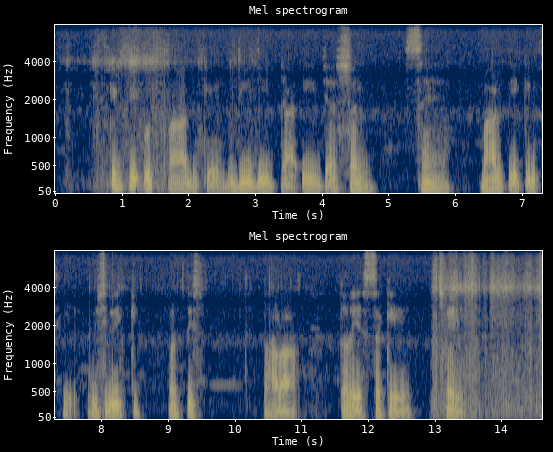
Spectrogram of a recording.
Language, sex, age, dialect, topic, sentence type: Maithili, male, 25-30, Eastern / Thethi, agriculture, statement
